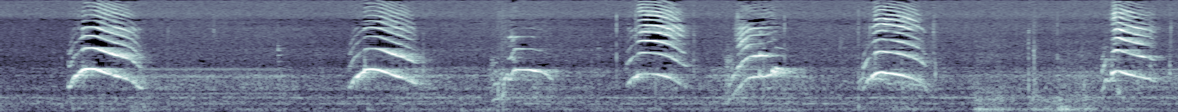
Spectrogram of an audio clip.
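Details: Female mink solid Bengal kitten mewing insistently, six arched high-pitched mews spaced roughly a second or two apart, each rising and dropping, with a low rustle near the end.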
